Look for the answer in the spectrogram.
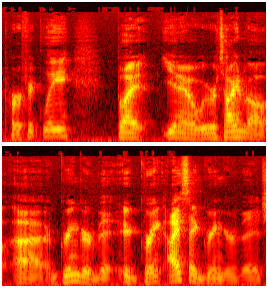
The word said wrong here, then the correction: Grigorovich: How do you say it? – Grigorovich. – Grigorovich. There you go.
